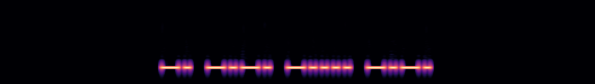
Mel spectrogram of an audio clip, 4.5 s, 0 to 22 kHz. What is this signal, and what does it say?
Morse code, heard as a keyed tone, about 27 wpm, 700 Hz. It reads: NC6C
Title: USA Call Signs - 4 Characters - 3x Character Spacing - 28wpm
